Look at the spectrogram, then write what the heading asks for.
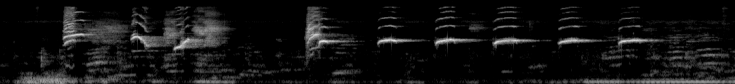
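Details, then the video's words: Greater green leafbird in full varied song meant to stir other leafbirds to sing: a few sharp chattering phrases, then a row of clear, slurred whistled notes repeated about every half second, over a faint low hum. "cucak ijo gacor full isian mewah rayu c ijo lain bunyi"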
